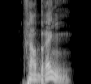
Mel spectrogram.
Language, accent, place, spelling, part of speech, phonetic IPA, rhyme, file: German, Germany, Berlin, verdräng, verb, [fɛɐ̯ˈdʁɛŋ], -ɛŋ, De-verdräng.ogg
- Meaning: 1. singular imperative of verdrängen 2. first-person singular present of verdrängen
